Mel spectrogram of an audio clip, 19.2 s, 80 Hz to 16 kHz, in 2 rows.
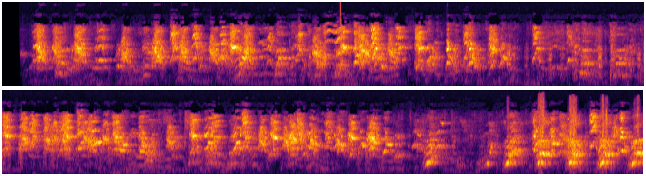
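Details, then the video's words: Samoyed puppies, three and a half months old, yapping in quick high bursts, many short barks and yips overlapping almost continuously with brief pauses. "Щенки самоеда 3,5 месяца"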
